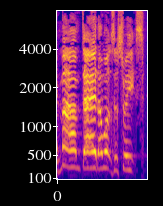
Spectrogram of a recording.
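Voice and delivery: put-on high whining child asking for sweets; child's whine. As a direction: ask like a begging little kid. Child voiced in story.

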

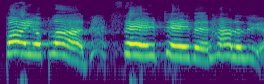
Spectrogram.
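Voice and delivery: high, loud, slow fervent preacher cry; loud high hammed-up charismatic prayer. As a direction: belt it out like a revival prayer.

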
